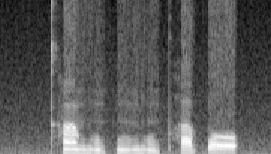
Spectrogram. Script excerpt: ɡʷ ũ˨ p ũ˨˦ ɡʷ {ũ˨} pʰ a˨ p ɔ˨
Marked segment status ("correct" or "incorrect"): correct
